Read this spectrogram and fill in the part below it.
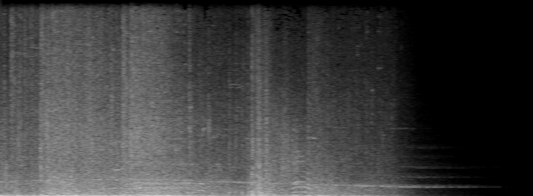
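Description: A car explosion booms loudly.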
